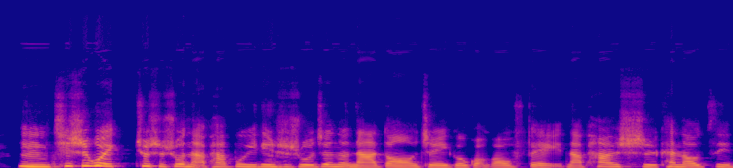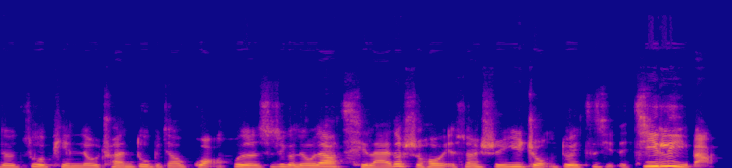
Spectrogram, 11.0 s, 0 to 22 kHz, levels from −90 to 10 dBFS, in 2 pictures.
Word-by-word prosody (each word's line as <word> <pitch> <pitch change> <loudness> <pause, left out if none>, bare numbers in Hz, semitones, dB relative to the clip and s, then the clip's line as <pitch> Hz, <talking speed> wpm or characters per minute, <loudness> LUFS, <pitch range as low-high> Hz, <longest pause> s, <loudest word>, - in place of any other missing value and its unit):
嗯， 260 -3 +7
其 320 +7 +1
实 355 +3 +5
会 315 -5 +5
就 320 -1 +1
是 285 -2 -2
说 280 +1 0
哪 255 - +1
怕 250 -1 -3
不 260 +2 -3
一 235 - -1
定 240 0 +1
是 235 0 -4
说 235 +1 -1
真 255 +2 -1
的 245 -2 -2
拿 205 -1 +2
到 210 -1 -2
这 210 0 -3
个 210 0 -4
广 215 +1 -7
告 210 0 -4
费， 210 0 -6
哪 205 -1 -1
怕 250 +4 -3
是 250 -2 -3
看 250 +1 -3
到 225 -1 -1
自 220 +2 -11
己 230 - -3
的 200 -1 -4
作 230 +4 -2
品 215 -3 -7
流 205 +1 -5
传 210 -1 -5
度 240 +1 -3
比 215 - -10
较 215 0 -7
广， 220 +1 -4
或 245 - +2
者 215 - +3
是 210 - -14
这 245 - -5
个 235 - -1
流 210 -1 -1
量 240 +1 +2
起 230 -1 -4
来 205 0 -2
的 295 - +1
时 275 -5 -3
候， 215 -1 -1
也 - - -10
算 230 -2 -6
是 225 +2 -2
一 250 +2 +1
种 215 -3 -2
对 225 0 +2
自 220 +2 -13
己 - - -15
的 - - -15
激 280 +8 +7
励 295 -6 +8
吧。 - - -3
230 Hz, 345 characters per minute, -22 LUFS, 210-250 Hz, -, 励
